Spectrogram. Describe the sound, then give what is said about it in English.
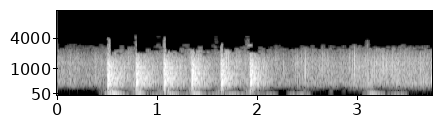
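Six firm knocks on a wooden front door in a steady rhythm, each a sharp thud with a low body, followed by a faint hiss of quiet afterward. “I better knock again.”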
